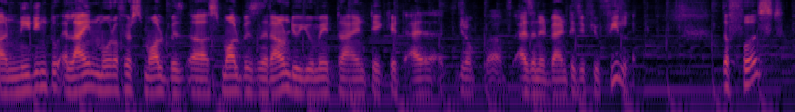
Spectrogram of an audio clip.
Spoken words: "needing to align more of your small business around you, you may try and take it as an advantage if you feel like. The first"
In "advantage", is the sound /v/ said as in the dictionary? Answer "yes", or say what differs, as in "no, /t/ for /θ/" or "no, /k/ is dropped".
yes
